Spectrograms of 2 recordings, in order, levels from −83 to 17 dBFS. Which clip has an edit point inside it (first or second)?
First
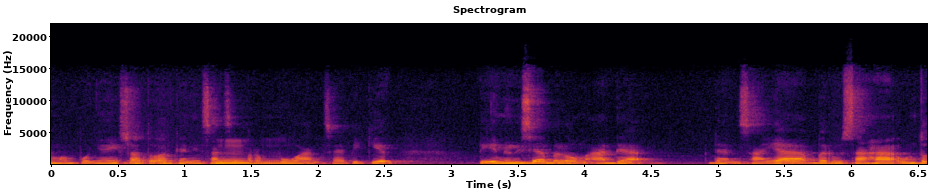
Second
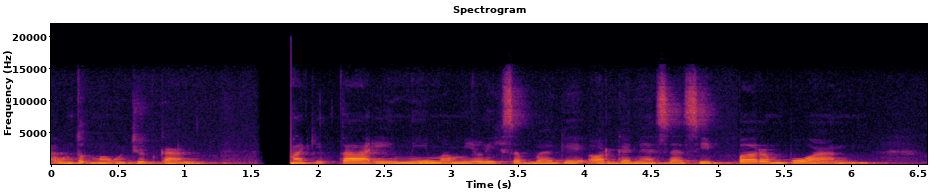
second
